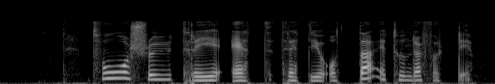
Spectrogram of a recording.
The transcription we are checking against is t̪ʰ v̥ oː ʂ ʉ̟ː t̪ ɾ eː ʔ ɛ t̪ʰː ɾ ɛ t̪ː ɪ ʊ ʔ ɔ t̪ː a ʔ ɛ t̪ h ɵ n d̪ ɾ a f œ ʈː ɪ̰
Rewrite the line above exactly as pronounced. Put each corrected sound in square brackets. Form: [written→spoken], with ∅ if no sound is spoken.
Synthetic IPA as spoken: t̪ʰ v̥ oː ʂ ʉ̟ː [t̪→t̪ʰ] ɾ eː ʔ ɛ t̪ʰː ɾ ɛ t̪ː ɪ ʊ ʔ ɔ t̪ː a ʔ ɛ t̪ h ɵ n d̪ ɾ a f œ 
